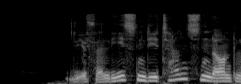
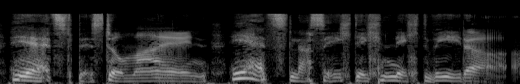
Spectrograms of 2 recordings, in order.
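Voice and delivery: low, slow, panting villain voice; panting monster; 5 semitones lower, 3 dB quieter, slower than usual. Acted. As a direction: leer at her with heavy breath. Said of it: "keuchte er dabei".

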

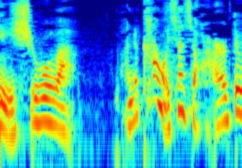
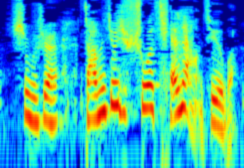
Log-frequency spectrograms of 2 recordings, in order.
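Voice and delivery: ordinary talk, nothing marked

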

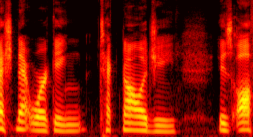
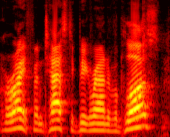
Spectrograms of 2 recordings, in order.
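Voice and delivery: usual speaking voice

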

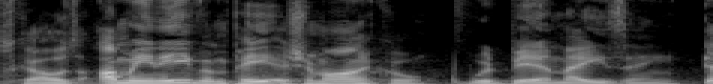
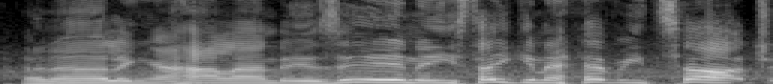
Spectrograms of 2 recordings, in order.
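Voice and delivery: higher, louder urgent call; excited build-up; 7 semitones higher, 8 dB louder than usual. Acted. Commentator as the striker breaks through, alarmed and excited. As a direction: rise with the danger of the run.

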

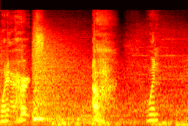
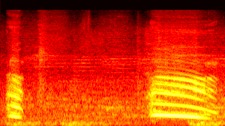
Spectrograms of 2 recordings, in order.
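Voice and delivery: straining shout; 13 semitones higher than usual. Real, not acted. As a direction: cry out under the weight. Grinding a hard rep.

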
